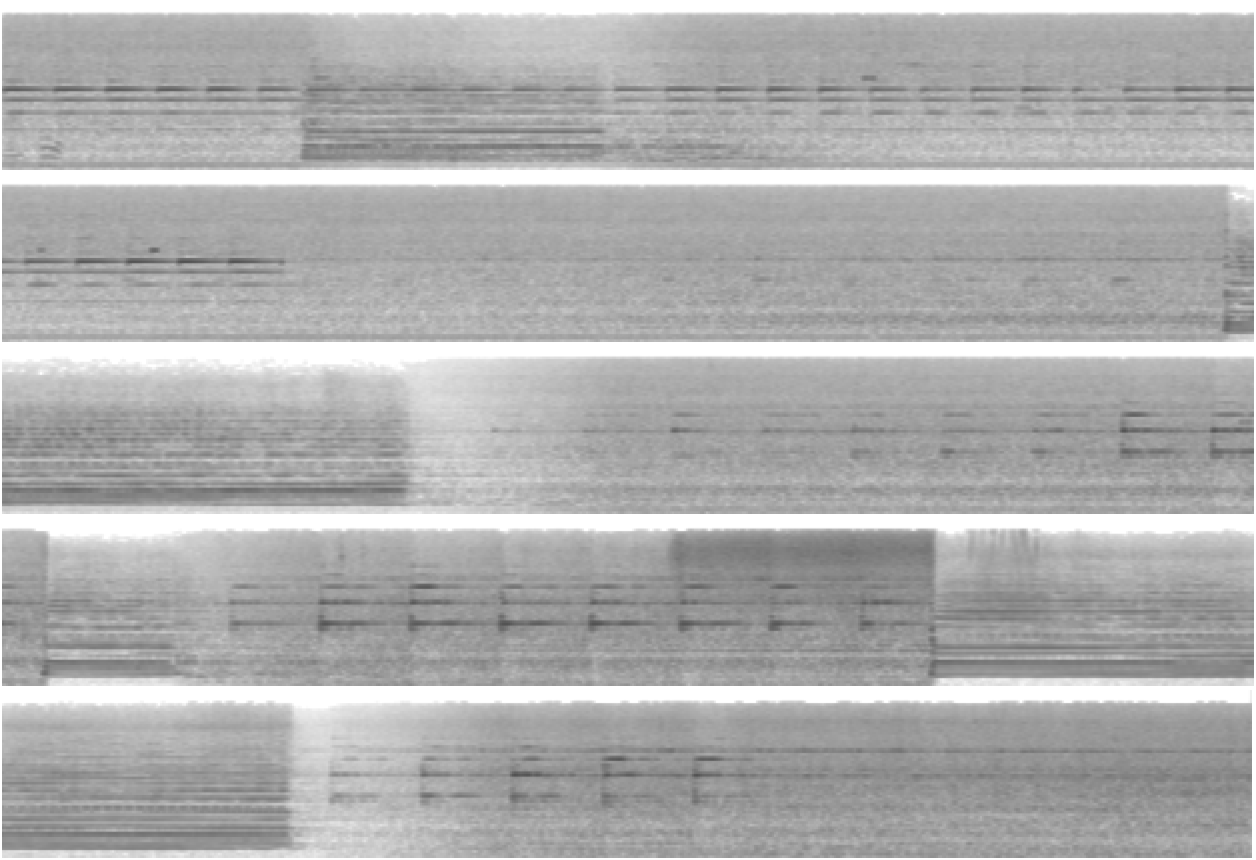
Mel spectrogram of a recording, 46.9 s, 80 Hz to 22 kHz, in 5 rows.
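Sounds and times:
diesel locomotive engines rumbling: 0.0s - 46.9s
train air horn blasts: 2.2s - 6.0s, 18.5s - 23.3s, 28.4s - 29.9s, 35.1s - 40.0s.

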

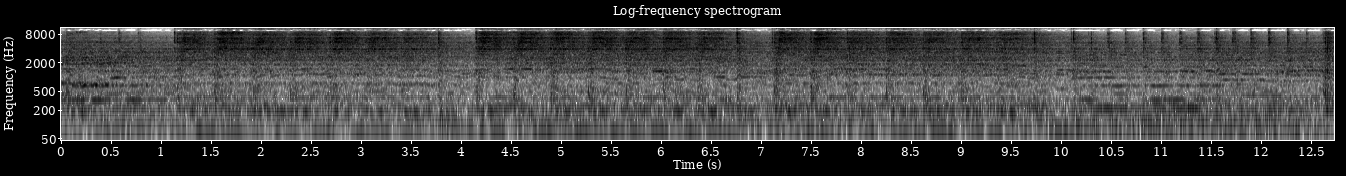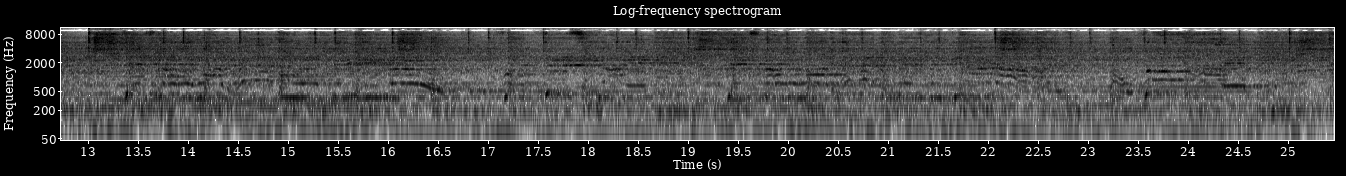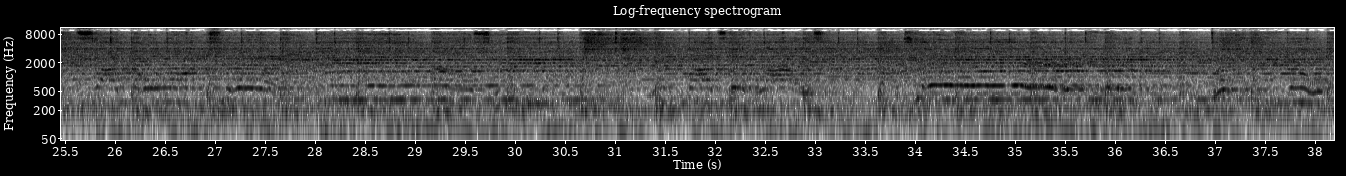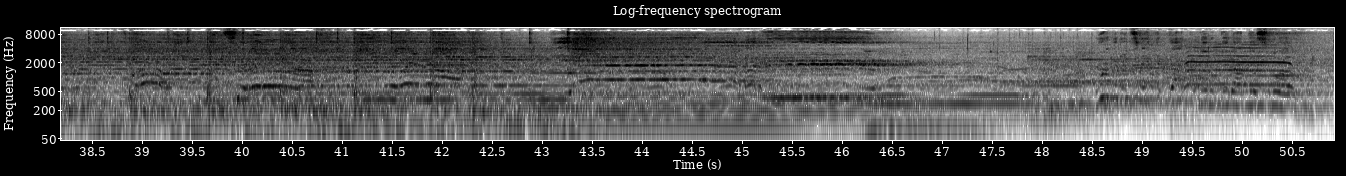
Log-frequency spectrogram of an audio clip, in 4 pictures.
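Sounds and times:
punk rock band playing live: 0.0s - 48.6s
person singing: 13.0s - 46.8s.

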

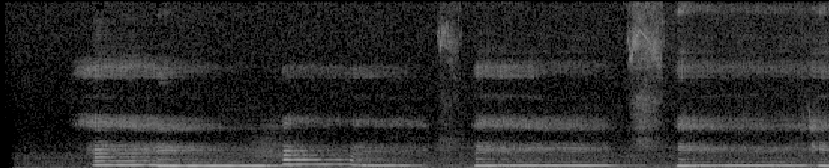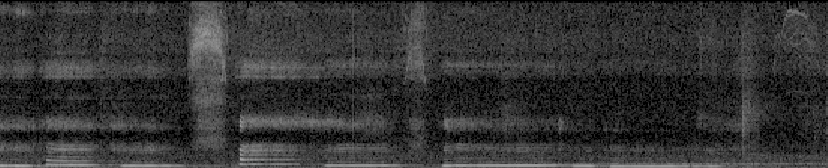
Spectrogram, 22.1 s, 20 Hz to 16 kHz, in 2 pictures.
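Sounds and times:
woman humming: 1.1s - 22.0s
breaths: 5.3s - 6.3s, 8.2s - 9.0s, 13.4s - 14.2s, 16.0s - 17.0s, 20.3s - 22.0s.

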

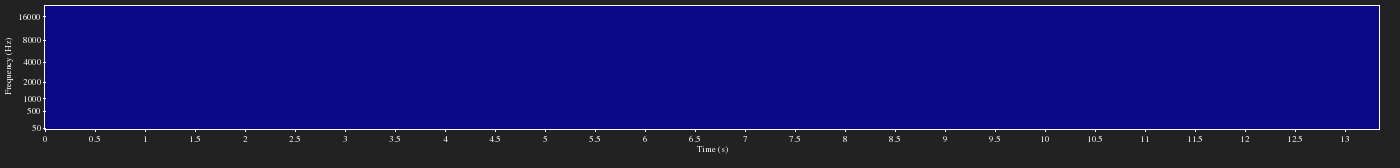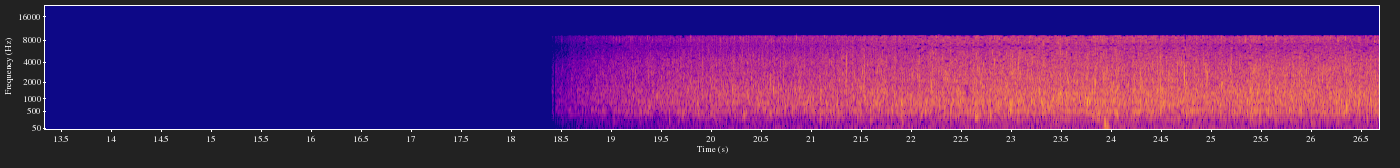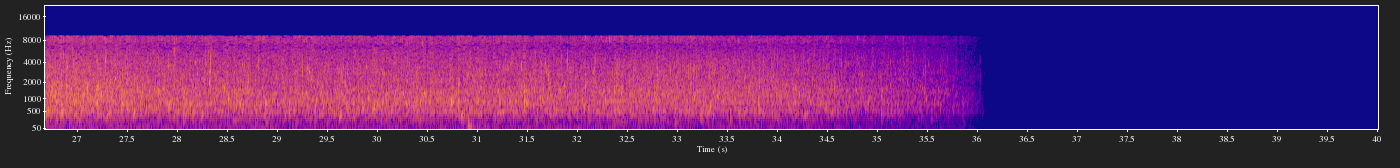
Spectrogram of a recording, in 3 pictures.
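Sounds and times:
water splashing from waterfall: 19.9s - 35.4s.

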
